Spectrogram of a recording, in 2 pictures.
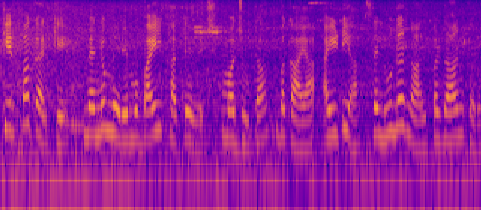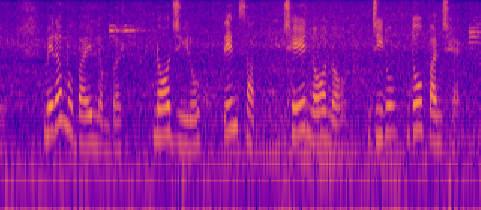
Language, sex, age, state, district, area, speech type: Punjabi, female, 18-30, Punjab, Jalandhar, urban, read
